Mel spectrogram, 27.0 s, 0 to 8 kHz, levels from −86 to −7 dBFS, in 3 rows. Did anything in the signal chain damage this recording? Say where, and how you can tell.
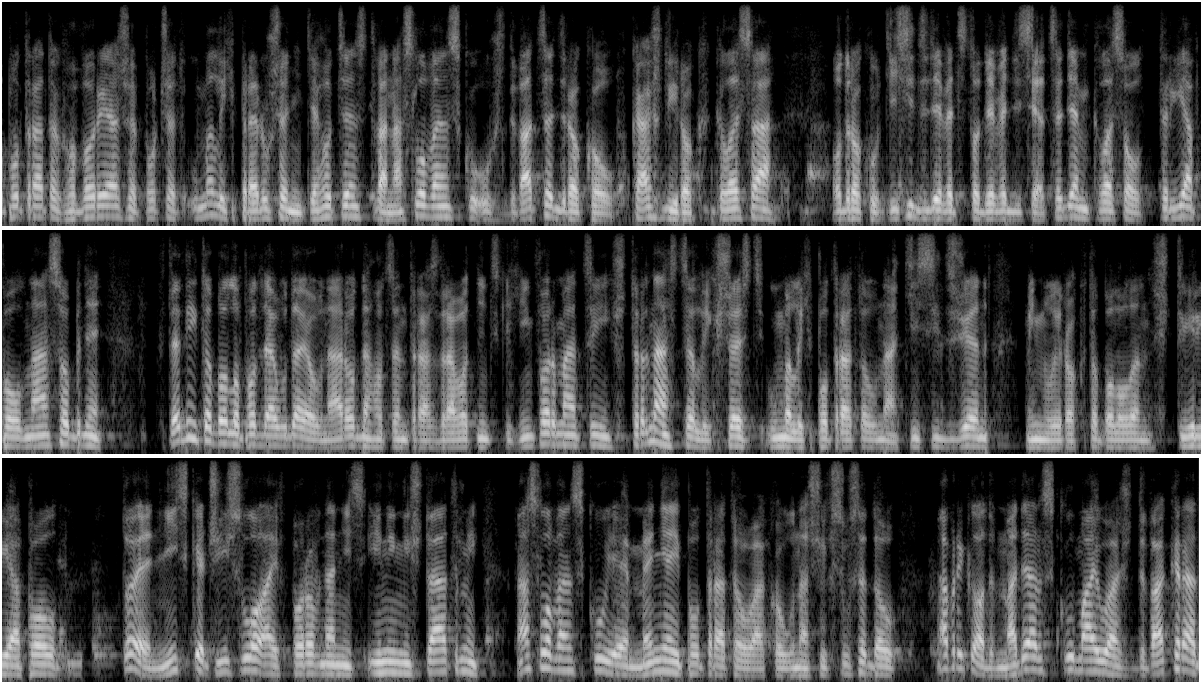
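Yes. At the codec stage, AMR wideband (HD Voice) coding at 8.85 kbit/s, one of its lowest rates, makes the speech rough and raspy throughout.

In call processing, an echo leak, likely from a loudspeaker-side echo canceller, lets a faint copy of the speech return about 272 ms late. You can hear it at 0.16–6.94, 8.13–11.1, 12.77–17.46, 18.39–19.43, 21.42–23.78 and 24.78–25.94 s, and it is clearest around 18.4 s.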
